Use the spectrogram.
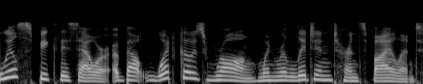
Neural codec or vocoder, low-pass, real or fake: none; 7.2 kHz; real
